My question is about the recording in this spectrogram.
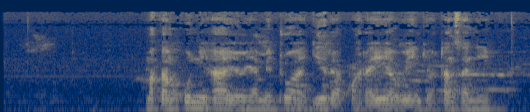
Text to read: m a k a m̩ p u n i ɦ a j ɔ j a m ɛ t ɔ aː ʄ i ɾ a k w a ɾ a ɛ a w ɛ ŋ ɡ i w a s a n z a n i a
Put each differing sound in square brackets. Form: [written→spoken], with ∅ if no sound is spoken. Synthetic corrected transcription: m a k a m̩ p u n i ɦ a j ɔ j a m ɛ t ɔ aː ʄ i ɾ a k w a ɾ a [ɛ→i] a w ɛ ŋ ɡ i w a [s→t] a n z a n i a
